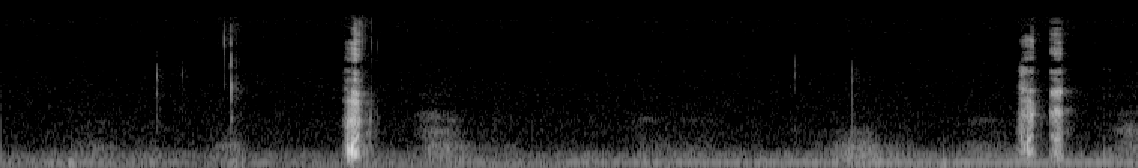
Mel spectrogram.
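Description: A few short, sharp throat clicks with faint room hum, consistent with hiccups, possibly faked.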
